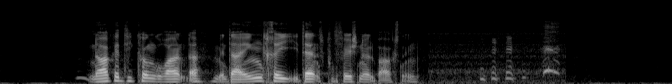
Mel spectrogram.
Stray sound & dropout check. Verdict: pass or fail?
fail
